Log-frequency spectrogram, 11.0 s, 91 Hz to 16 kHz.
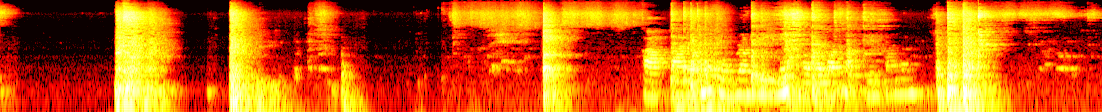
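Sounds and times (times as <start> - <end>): steady hiss: 4.4 - 6.7
objects knocking and clattering: 6.7 - 10.2.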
